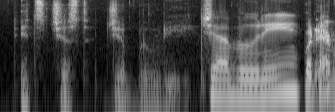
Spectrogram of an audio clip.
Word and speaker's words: Djibouti: Djibouti? There's no D. The D is there, but you don't pronounce it.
